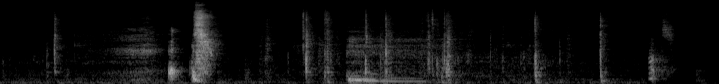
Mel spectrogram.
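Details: Adult sneezing while recording a tarot reading: one loud, sharp sneeze among softer breaths and mouth noises in a quiet room; an ordinary sneeze.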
